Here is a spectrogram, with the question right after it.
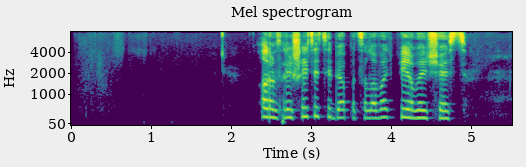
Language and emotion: Russian, neutral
